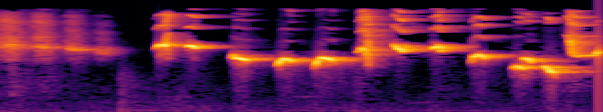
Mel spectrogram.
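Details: Oriental magpie-robin master song for provoking replies, soft high chatter followed by loud ringing whistles that alternate in pitch in rapid succession.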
